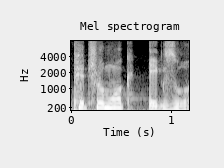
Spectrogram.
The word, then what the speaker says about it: Petromoc Exo: So it's called Petromoc Exo. It's very hard to pronounce if you don't separate the two. Exo. So it's two words, Petromoc and Exo.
